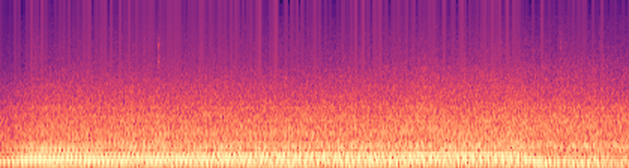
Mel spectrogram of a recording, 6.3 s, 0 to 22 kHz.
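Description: A 1974 VW Beetle's air-cooled engine and quiet, subtle exhaust drone steadily on a test drive, a low sustained hum that holds even for about five seconds before its pitch shifts as the car changes speed.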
